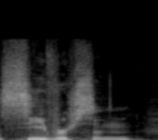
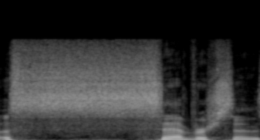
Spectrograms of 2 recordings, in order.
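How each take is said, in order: First: "Severson" with first syllable like "see"; long-E pronunciation. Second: "Severson" slow, first syllable like "sev"; short-E pronunciation. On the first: Host retrying an unfamiliar surname, "Severson" starting "SEE". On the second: Host attempting an unfamiliar surname, "Severson" starting "SEV". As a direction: say "Severson" with a short E, drawn out carefully. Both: Shown as a demonstration.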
